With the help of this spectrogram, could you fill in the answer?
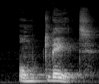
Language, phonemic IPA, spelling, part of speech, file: Dutch, /ɔmˈkleːt/, omkleed, verb, Nl-omkleed.ogg
- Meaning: inflection of omkleden: 1. first-person singular present indicative 2. second-person singular present indicative 3. imperative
